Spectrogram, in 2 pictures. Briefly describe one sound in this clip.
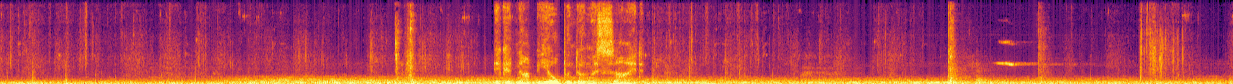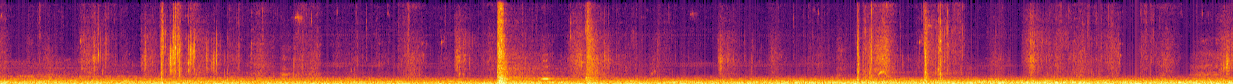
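Footsteps tread slowly on a hard tiled floor.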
